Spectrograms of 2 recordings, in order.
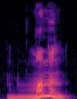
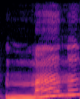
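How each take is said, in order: First: Mannen with a short A before the N; short vowel. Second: Manen with a long, open AA; long vowel. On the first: Teacher gives men, not moons, short A in mannen. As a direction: keep the first A of mannen short. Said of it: "Si je rajoute ça". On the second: Teacher contrasts moons with men, long A in manen. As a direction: stretch the first A of manen. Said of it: "ça sera le pluriel de maan". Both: Shown as a demonstration.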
